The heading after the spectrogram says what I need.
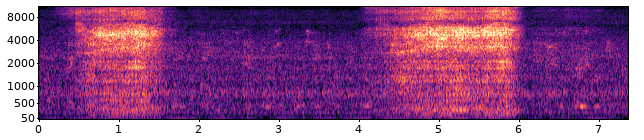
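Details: Loud snoring: two slow, raspy snoring breaths about four seconds apart over a steady background hum.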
